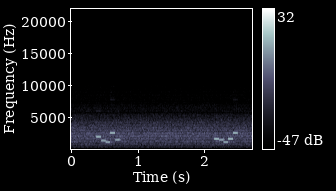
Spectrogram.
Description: Five-tone selective call (ZVEI), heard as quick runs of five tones, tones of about 70 ms, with radio hiss. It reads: 84225 65266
